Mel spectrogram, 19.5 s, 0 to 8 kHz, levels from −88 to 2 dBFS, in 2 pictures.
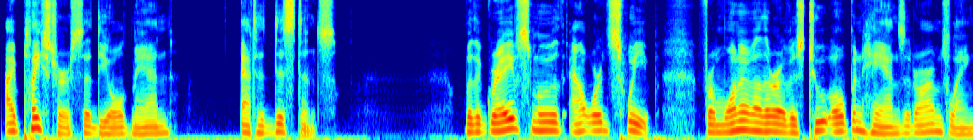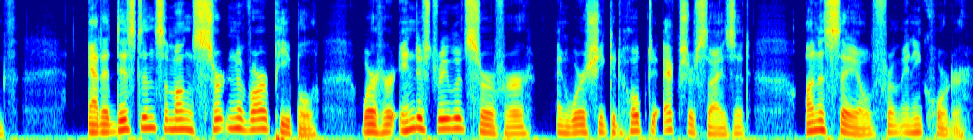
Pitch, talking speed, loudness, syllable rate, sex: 120 Hz, 160 wpm, -19 LUFS, 5.3 syllables/s, male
